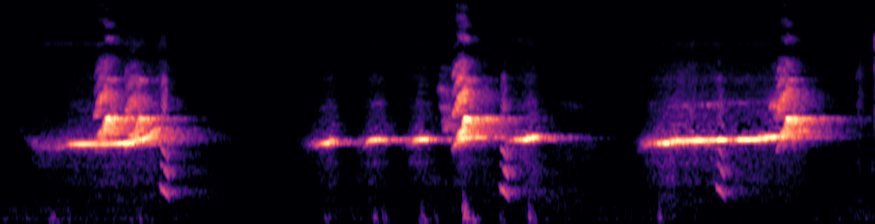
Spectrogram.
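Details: Indian ringneck parakeet, a caged talking pet, repeats a phrase three times: a steady whistle that jumps upward and breaks into quick squeaky descending notes. Faint low clicks and rustling sit underneath.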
